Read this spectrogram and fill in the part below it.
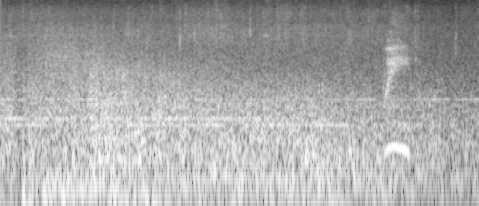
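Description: A thunderstorm in the Life Is Strange video game pours heavy rain with a constant low rumble of thunder, loud and enveloping, and a brief faint rising tone rings out near the end.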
